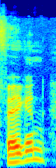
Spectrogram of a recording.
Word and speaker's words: Fagan: I said Fagan. Was that wrong? No, that is correct.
